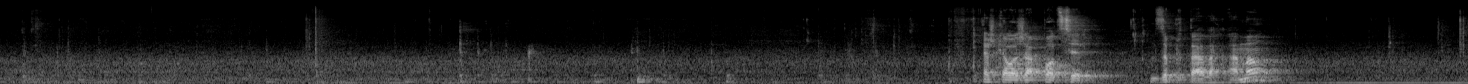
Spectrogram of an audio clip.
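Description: A hex key scrapes and clicks softly against a metal bolt.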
